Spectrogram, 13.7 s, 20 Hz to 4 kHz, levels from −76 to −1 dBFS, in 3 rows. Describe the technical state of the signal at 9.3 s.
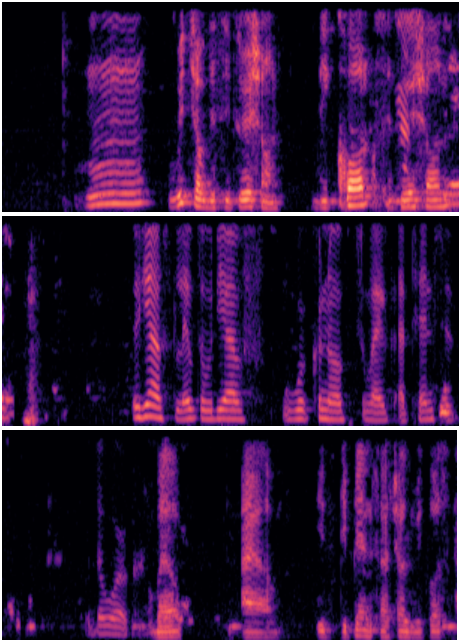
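At 9.3 s the speech carries an echo leak, running from 9.27 to 9.57 s: a faint, delayed copy of the speech trails the original by about 330 ms, sitting roughly 20 dB below it. The likely cause is a far-end loudspeaker whose echo canceller let part of its microphone pickup return. On a spectrogram, a weak ghost of the preceding harmonic pattern appears shifted right, capped at 4 kHz like the rest of the call audio; the waveform shows a low-amplitude tail.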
